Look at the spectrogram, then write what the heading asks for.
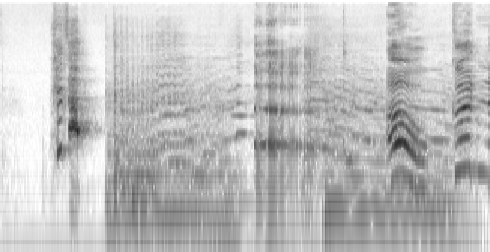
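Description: A dragon puppet lets out a series of voiced burps and hiccups, several loud, drawn-out belches broken by short hiccup yelps, all made by a performer's voice imitating the sounds, with playful vocal tone throughout.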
